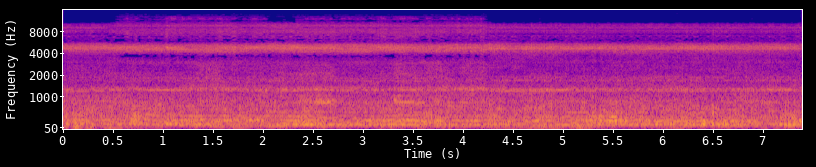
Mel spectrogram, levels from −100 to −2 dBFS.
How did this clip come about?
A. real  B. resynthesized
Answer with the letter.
B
